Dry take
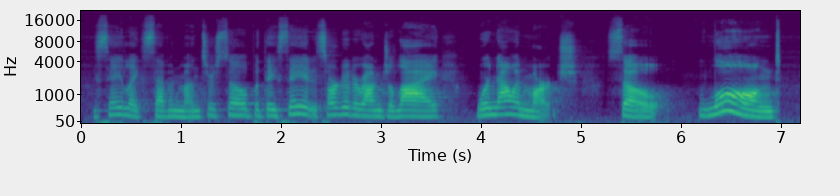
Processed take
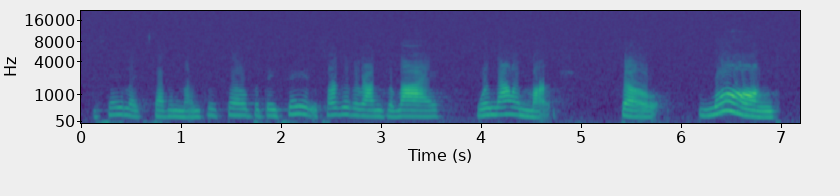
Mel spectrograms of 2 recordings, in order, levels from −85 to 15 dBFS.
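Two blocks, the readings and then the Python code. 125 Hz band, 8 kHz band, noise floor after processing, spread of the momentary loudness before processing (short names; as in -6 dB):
-3.5 dB, -9.0 dB, -49 dBFS, 17 LU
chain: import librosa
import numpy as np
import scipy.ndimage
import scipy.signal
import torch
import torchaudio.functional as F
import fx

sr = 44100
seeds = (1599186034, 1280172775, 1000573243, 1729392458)

p1 = fx.wiener(x, sr, points=25)
p2 = fx.quant_dither(p1, sr, seeds[0], bits=6, dither='triangular')
p3 = p1 + F.gain(torch.from_numpy(p2), -7.0).numpy()
y = F.gain(torch.from_numpy(p3), -6.5).numpy()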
